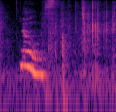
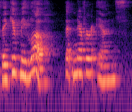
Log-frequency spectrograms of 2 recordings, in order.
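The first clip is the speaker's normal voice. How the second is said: usual speaking voice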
